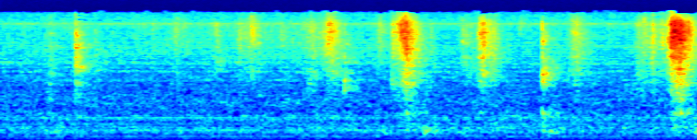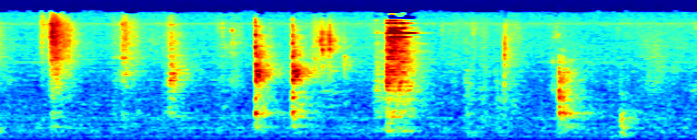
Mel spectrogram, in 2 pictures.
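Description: A knife chopping cilantro: irregular sharp knocks, sparse early and coming thicker and louder in the second half.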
